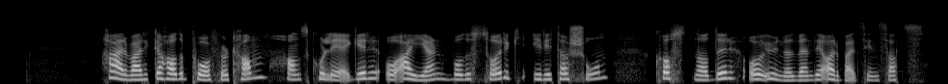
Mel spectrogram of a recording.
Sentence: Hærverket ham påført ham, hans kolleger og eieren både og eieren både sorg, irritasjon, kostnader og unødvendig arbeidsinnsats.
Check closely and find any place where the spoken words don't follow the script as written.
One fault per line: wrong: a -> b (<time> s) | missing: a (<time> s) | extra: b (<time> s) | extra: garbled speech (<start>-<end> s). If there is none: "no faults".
wrong: ham -> hadde (1.6 s)
missing: og eieren både (4.7 s)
